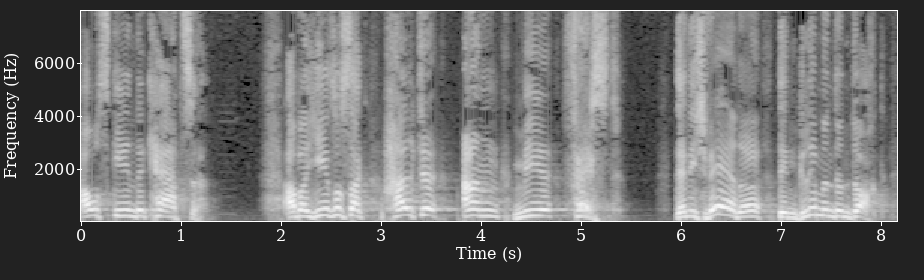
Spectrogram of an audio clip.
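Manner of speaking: full-force pulpit delivery; fiery preaching. Acted. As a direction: preach it out to the congregation.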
